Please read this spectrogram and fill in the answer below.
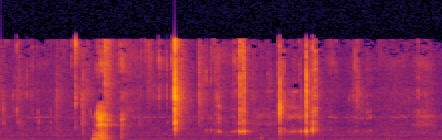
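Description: Chewing on a jackfruit vegetable chip, with a few sharp crunches of the bites. It is one she calls tasty but not crisp. About a second in the eater gives a short falling 'mm'.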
